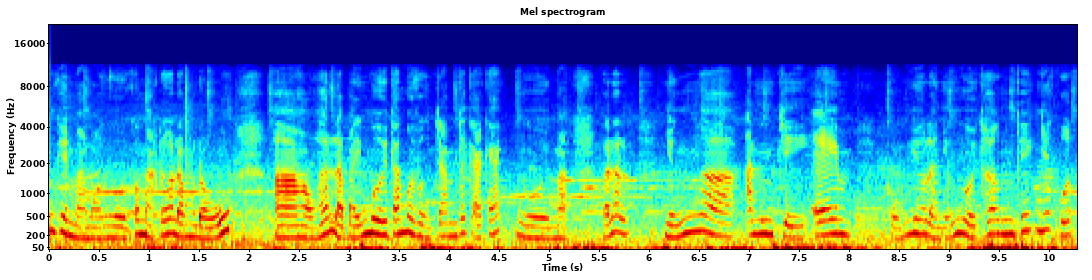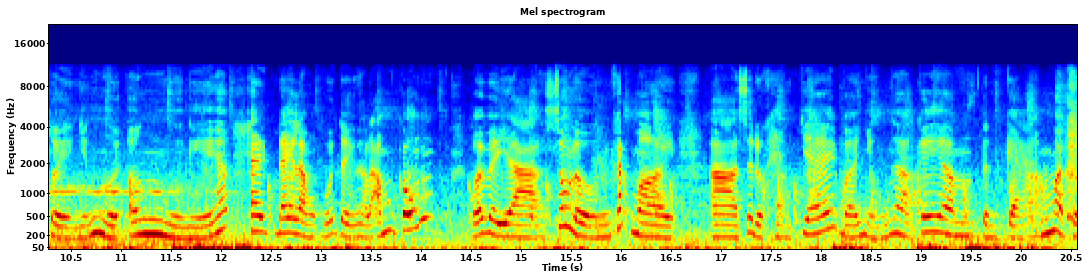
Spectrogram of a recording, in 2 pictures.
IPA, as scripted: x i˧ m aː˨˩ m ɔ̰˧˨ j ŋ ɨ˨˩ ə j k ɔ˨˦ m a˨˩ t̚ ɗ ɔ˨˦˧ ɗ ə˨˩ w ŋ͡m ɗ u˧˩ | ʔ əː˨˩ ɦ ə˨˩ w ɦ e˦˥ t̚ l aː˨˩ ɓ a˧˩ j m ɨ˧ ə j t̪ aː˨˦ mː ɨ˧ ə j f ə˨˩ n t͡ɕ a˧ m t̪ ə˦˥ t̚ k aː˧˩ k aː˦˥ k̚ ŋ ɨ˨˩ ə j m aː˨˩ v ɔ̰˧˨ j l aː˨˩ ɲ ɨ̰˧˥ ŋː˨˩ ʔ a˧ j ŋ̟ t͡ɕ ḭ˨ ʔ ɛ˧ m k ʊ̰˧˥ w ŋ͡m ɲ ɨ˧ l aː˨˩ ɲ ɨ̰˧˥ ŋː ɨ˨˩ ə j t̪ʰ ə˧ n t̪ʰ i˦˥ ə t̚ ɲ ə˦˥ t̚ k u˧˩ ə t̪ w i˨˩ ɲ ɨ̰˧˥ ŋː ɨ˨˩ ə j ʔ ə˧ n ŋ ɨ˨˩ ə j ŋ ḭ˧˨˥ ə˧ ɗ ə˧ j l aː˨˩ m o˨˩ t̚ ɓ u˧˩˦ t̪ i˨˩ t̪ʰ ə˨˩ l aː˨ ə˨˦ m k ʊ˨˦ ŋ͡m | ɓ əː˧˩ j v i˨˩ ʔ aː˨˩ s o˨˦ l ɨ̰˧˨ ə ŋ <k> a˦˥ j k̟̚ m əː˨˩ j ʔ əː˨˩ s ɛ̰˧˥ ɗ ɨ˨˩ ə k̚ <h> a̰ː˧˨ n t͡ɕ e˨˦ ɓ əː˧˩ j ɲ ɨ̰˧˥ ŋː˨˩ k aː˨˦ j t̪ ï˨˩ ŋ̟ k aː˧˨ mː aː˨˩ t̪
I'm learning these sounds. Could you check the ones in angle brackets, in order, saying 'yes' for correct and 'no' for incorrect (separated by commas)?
no, yes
